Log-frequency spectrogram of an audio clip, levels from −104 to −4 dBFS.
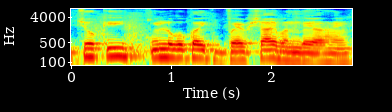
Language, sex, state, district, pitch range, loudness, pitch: Hindi, male, Uttar Pradesh, Lucknow, 110-145 Hz, -15 LUFS, 140 Hz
